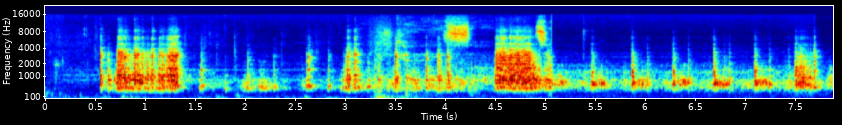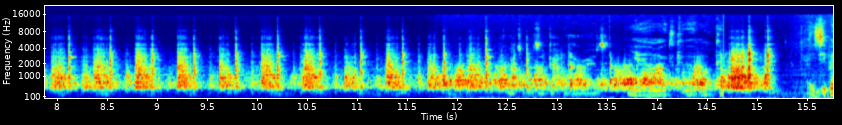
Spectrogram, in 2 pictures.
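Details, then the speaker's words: Handheld Doppler at 35 weeks in obstetric triage; mother worried about reduced baby movements, raised blood pressure on labetalol, some bleeding and pain; rapid, regular whooshing fetal heartbeat that sounds fine, normal fetal heart sounds. "heartbeat sounds fine but because you've been worried about your baby movements I think it's important that we also put you on the baby monitor"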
